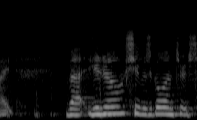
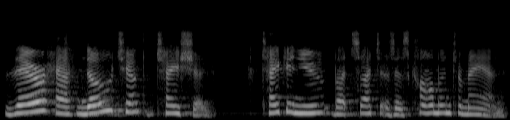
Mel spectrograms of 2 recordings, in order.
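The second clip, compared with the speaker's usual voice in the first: louder, measured Bible reading; scripture reading; 5 dB louder than usual. Acted. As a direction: read the verse out with weight to the congregation. Reads scripture aloud from pulpit.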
